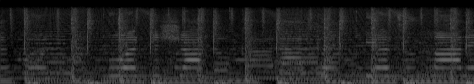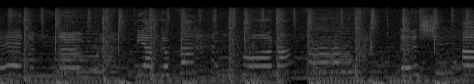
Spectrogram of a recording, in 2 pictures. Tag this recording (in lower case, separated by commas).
music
